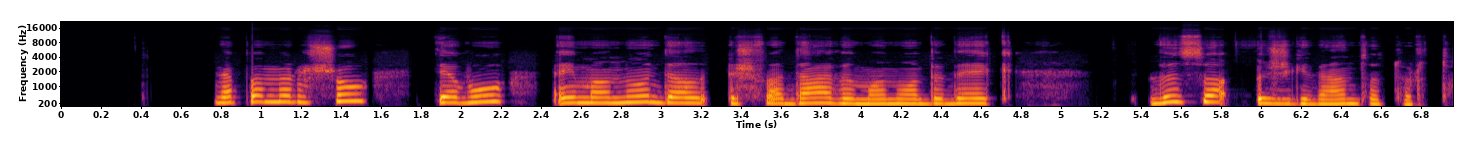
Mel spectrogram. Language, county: Lithuanian, Šiauliai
